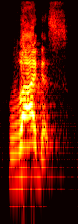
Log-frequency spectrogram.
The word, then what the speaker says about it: Vargas: in avenida presidente vargas here r is silent we should pronounce it vagus let us read and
